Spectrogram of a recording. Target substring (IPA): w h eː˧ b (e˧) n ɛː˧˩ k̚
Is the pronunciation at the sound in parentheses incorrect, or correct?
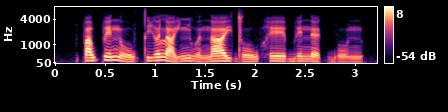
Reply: correct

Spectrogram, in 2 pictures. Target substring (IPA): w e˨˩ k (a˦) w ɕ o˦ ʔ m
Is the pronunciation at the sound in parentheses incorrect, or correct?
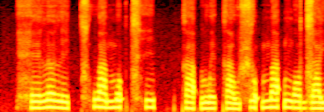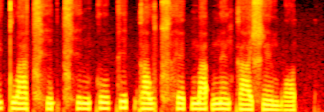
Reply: incorrect: a˨˩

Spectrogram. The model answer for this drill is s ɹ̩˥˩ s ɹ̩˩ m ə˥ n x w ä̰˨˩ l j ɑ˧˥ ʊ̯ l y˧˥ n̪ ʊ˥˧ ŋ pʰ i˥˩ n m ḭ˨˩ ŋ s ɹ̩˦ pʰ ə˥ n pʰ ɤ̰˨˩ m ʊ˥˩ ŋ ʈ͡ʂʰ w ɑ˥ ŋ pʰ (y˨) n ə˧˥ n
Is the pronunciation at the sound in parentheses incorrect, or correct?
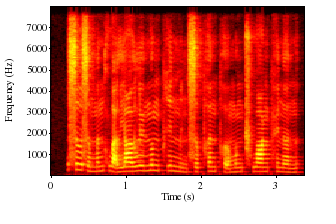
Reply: correct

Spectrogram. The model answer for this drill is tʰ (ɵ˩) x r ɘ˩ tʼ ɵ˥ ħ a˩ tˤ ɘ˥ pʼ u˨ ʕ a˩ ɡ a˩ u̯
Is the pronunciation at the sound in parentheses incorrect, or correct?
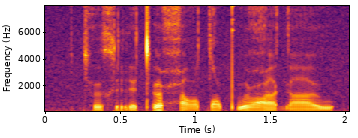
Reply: correct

